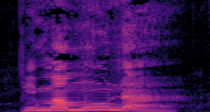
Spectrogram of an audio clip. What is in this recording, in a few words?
"pimamuna", Ansus; police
